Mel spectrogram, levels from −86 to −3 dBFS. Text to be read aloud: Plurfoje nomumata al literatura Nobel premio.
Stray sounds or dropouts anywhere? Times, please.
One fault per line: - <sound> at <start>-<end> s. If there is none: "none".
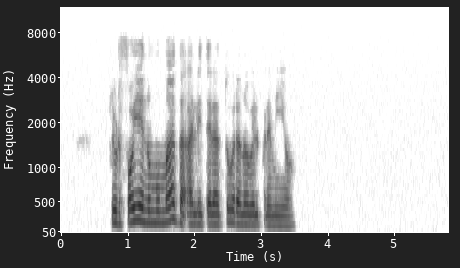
none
